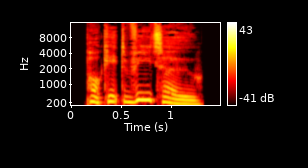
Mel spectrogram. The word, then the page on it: pocket-veto: British English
